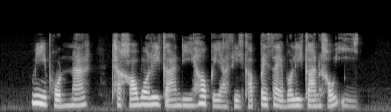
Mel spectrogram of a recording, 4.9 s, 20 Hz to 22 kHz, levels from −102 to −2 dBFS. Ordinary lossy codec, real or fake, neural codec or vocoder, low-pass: none; real; none; 7.2 kHz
